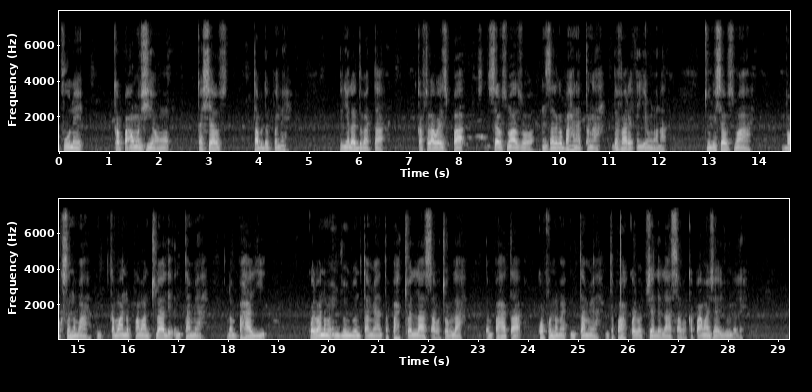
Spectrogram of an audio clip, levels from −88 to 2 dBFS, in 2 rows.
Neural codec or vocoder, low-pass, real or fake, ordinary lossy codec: none; 7.2 kHz; real; AAC, 48 kbps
